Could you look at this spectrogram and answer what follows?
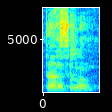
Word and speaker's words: Dar es Salaam: Did I pronounce that right? Yeah. Dar es Salaam.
